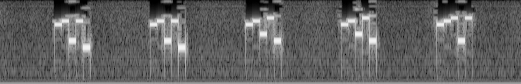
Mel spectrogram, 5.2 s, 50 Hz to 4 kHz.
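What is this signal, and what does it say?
Five-tone selective call (ZVEI), heard as quick runs of five tones, tones of about 80 ms. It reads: 89391 89391 89503 89503 89030
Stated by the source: Received by SDR.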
